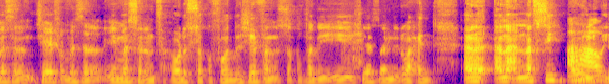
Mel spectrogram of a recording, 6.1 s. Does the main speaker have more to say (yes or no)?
yes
